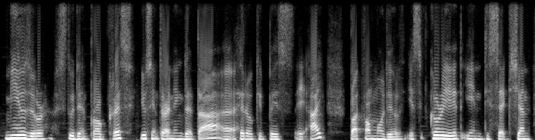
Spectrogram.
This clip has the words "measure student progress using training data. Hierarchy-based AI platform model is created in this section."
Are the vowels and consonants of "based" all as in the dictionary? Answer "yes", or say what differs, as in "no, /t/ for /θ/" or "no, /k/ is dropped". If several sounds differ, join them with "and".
no, /t/ is dropped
